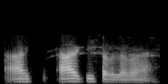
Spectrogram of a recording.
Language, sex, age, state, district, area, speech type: Maithili, male, 30-45, Bihar, Saharsa, rural, conversation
